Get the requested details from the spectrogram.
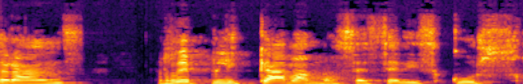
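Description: Against a quiet background, a woman with a medium pitch and a dark, mellow tone speaks with lively intonation. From Veracruz, Mexico. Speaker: LGBT prison rights activist. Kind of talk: interview conversation. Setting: remote recording.

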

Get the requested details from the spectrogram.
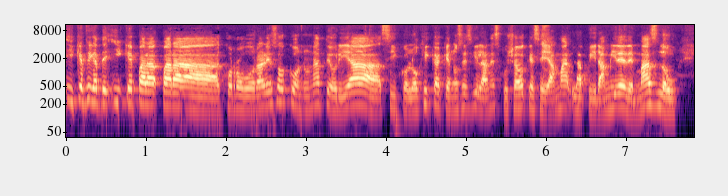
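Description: A man with a Mexican accent talks at a high pitch with ordinary pitch variation. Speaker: YouTube political commentator. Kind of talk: casual livestream discussion.

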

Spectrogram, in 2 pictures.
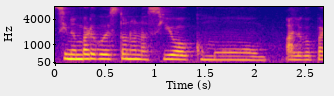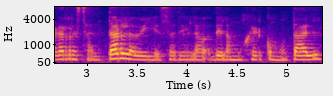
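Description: Her intonation monotone and flat, a woman speaks at a medium pitch and a fairly slow pace. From Ecuador. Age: 20s. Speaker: podcast host. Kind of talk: casual monologue. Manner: hesitant, many fillers.

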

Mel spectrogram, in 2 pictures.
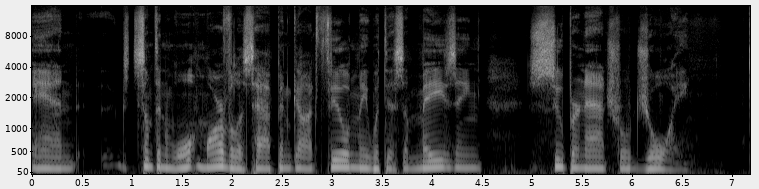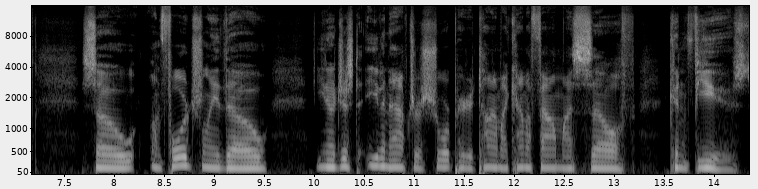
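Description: With a Southern US accent, a man talks at a moderate pace in a fairly high pitch with a dark, mellow tone, on a very clean recording with a silent background. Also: ordinary pitch variation, dry, close sound with no echo. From US South, Mississippi (Meridian). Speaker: podcast host. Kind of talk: solo religious podcast talk and testimony.

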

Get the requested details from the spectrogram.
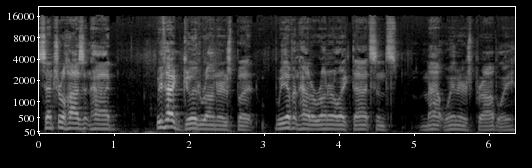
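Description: With a plain, everyday voice, a man talks at a moderate pace, his medium pitch showing ordinary variation. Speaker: guest, friend of host. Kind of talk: casual chat.

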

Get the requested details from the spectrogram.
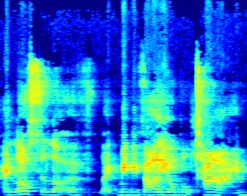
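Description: Room echo is audible in the clip. The voice is a woman's. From Spain (raised there, English-born). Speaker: podcast guest. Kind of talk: casual chat.

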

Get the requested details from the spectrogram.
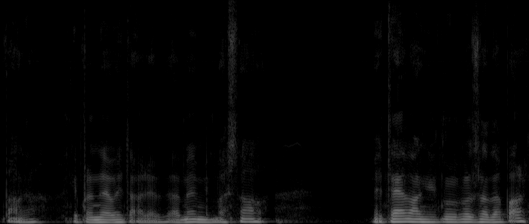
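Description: A man speaks at a moderate pace and medium pitch in a dark, mellow tone. His intonation is monotone and flat, with long, frequent pauses. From Albania. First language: Albanian (speaking Italian). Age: 60s. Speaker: gardener staying at a shelter. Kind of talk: radio interview.

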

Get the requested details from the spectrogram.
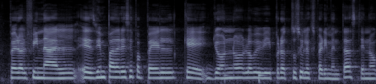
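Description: At a fairly slow pace, a woman talks in a medium pitch with monotone, flat intonation. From Mexico, Torreón. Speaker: podcast host. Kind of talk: casual interview chat. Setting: studio.

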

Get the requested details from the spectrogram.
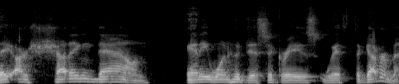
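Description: Speaking in a plain, everyday voice, a man with an American accent keeps a moderate pace at a fairly low pitch with ordinary pitch variation. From United States. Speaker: financial podcast host. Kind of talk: casual interview. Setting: video call.

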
